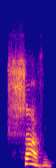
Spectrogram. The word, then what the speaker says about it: chave: Chave, né? Chave, CH, mas eu pronuncio como se fosse um X.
